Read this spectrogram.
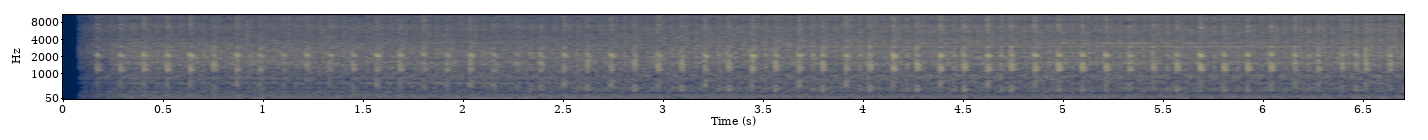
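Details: Toyota 1JZ-GE engine, next day: over a steady idle a sharp metallic tap about twice a second, even and persistent; engine knock, cause not determined.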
